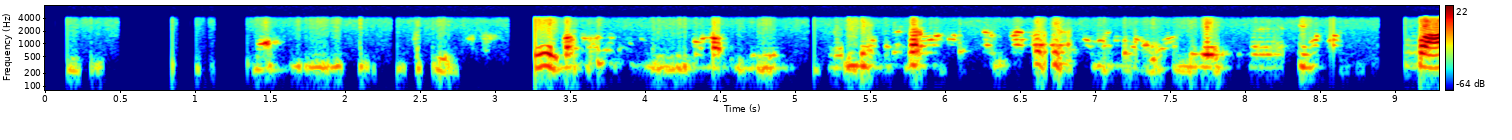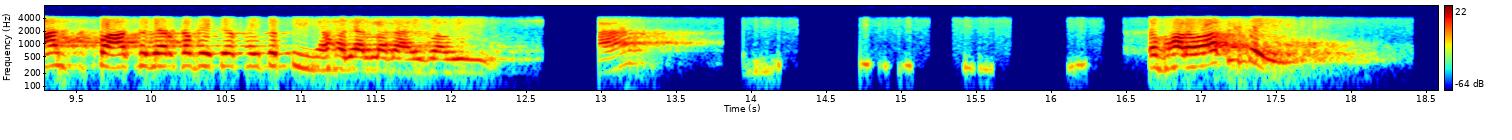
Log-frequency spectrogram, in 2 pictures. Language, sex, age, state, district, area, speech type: Hindi, female, 60+, Uttar Pradesh, Varanasi, rural, conversation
